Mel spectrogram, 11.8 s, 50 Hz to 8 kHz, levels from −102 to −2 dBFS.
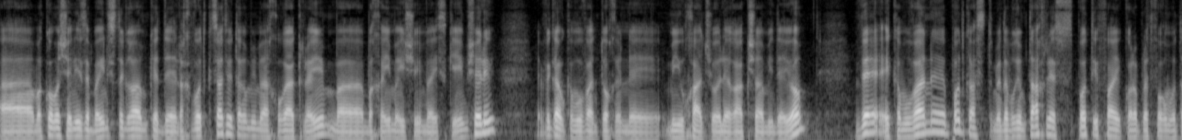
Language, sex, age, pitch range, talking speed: Hebrew, male, 30-49, 90-115 Hz, 155 wpm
